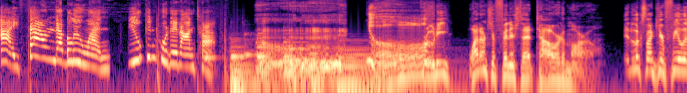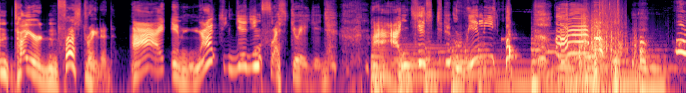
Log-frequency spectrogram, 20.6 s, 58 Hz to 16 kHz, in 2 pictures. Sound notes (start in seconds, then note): 3.8 grunts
